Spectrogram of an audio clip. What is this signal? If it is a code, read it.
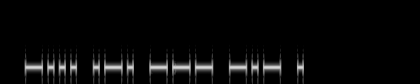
Morse code, heard as a keyed tone, about 21 wpm, 800 Hz. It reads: BROKE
